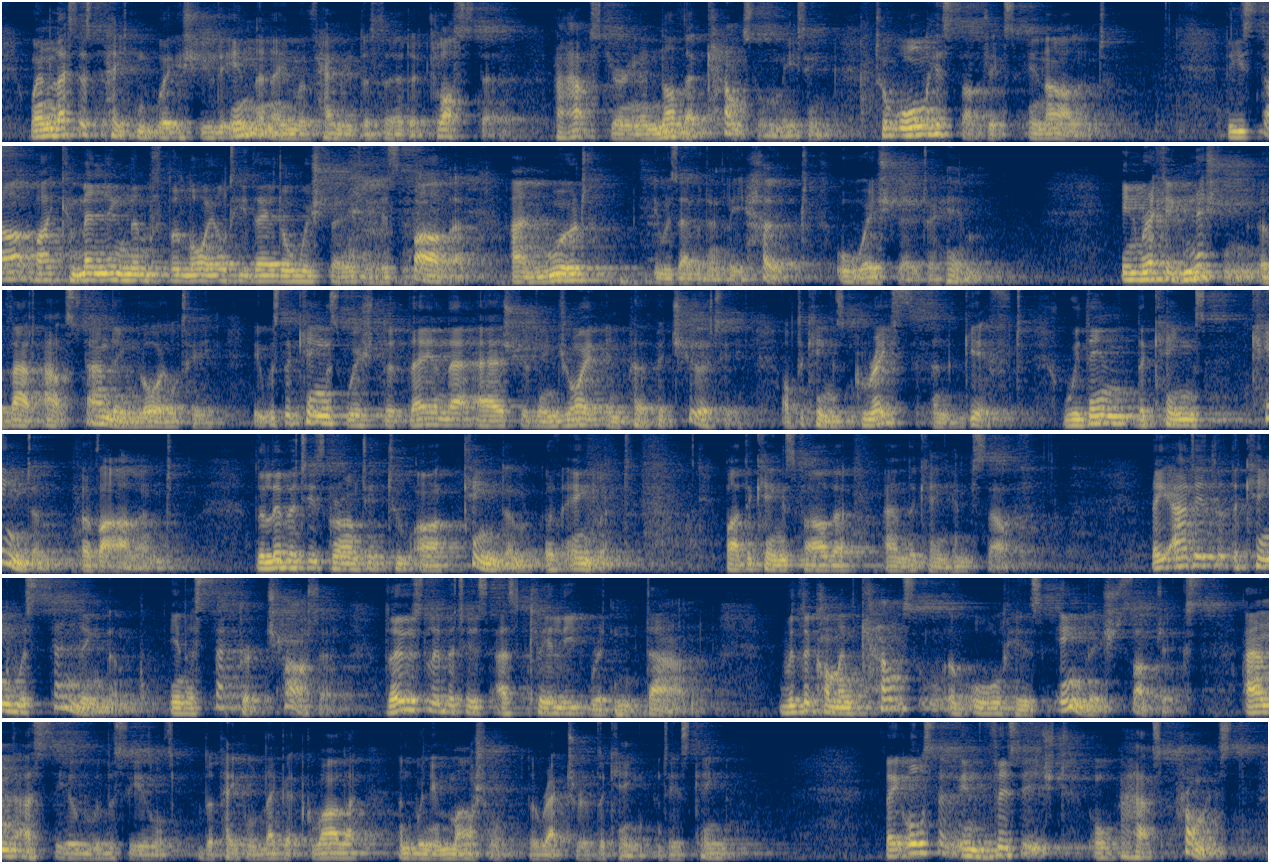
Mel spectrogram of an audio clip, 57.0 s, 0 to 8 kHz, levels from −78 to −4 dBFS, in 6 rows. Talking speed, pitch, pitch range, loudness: 160 wpm, 115 Hz, 100-135 Hz, -24 LUFS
